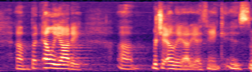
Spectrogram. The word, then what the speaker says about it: Mircea Eliade: Um but Eliade, um Mircea Eliade I think is the right way to say it, but I I always get that wrong for some reason.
